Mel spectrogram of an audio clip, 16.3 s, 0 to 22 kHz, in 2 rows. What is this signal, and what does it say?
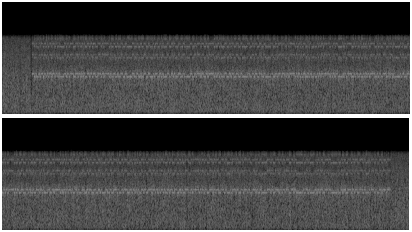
Two-tone teleprinter signal, about 170 Hz shift.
